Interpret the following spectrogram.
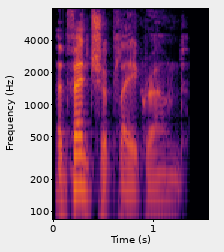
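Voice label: "adventure playground", British English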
